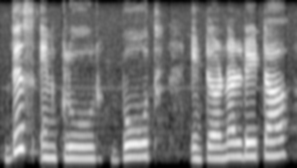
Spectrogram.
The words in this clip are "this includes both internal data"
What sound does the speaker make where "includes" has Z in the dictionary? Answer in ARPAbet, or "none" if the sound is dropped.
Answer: none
